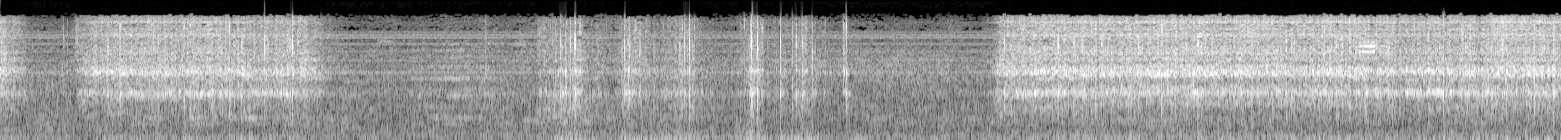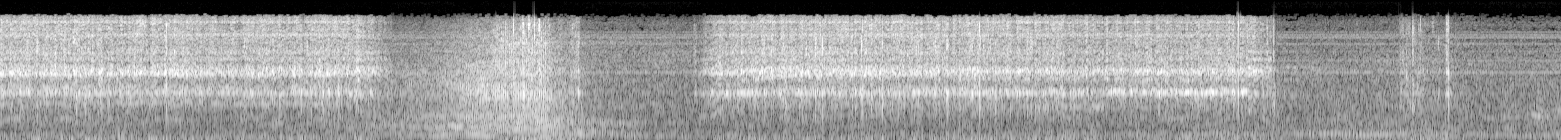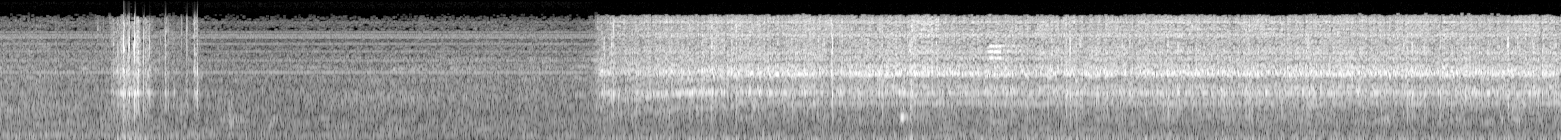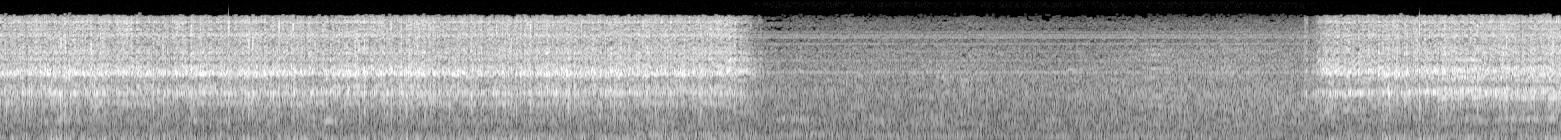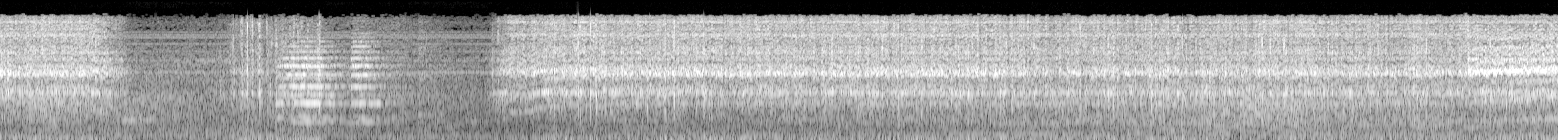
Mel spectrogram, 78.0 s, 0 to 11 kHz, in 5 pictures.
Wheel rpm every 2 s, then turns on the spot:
60, 50, 10, 20, 10, 100, 110, 110, 110, 70, 10, 70, 110, 100, 10, 0, 10, 0, 30, 110, 110, 110, 110, 110, 110, 110, 110, 20, 0, 0, 90, 80, 20, 20, 110, 110, 110, 110, 110.
4-8 20-22 32-34 64-66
